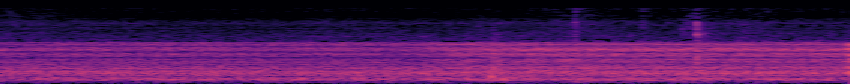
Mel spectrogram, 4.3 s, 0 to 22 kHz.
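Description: Steady, even hiss of an Icom IC-7300 transceiver's receiver on 28 MHz lower sideband, with no signal coming through.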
